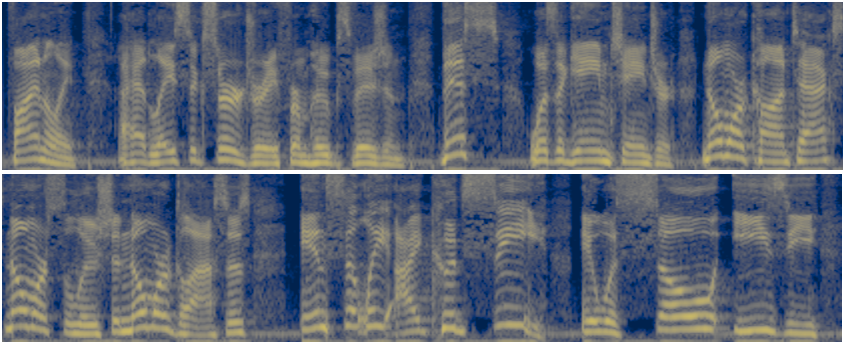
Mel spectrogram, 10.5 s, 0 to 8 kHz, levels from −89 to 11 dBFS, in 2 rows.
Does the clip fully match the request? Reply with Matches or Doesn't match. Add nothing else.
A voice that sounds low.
Doesn't match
